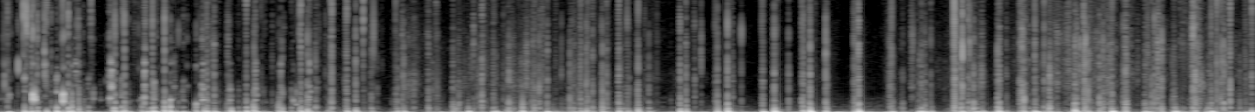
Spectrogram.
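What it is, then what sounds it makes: Paperback manga book. Fingertips and nails tap and scratch the green cover and paper pages of a paperback manga volume held close to the mic, its solid block of pages giving a dull, bass-heavy thud. The result is a dense run of quick, dry taps and papery scratches with almost no ring, mostly low in tone with faint crinkling on top.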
